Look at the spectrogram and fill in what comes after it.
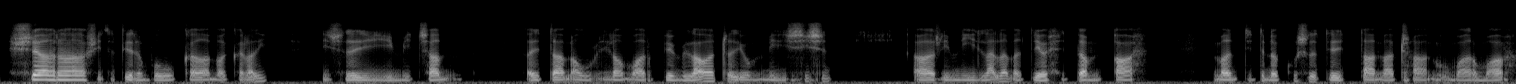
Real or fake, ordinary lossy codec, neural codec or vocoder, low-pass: fake; MP3, 64 kbps; autoencoder, 22.05 kHz, a latent of 192 numbers a frame, VITS, trained on many speakers; 7.2 kHz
